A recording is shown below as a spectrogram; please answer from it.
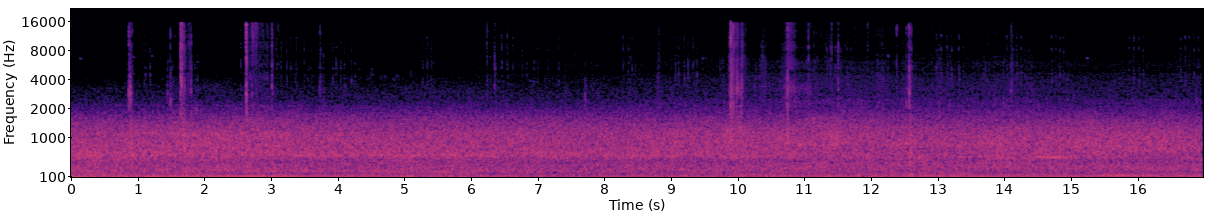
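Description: Steady outdoor background noise with a few sharp, faint clicks scattered through it: a cluster in the first three seconds and another from about ten seconds in.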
